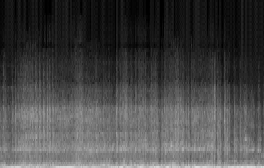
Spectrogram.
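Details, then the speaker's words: Yamaha Banshee two-stroke, slightly warm, ridden. Stumbles and sputters off idle with revs surging unevenly at low rpm and a miss, running a bit better higher up. Low compression from stuck top piston rings. "See? That's what it does in the low RPM. Now, once it gets up in the RPM a little bit, it does seem to run just a little bit better. You can hear there's like some type of miss or something going on with this thing."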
